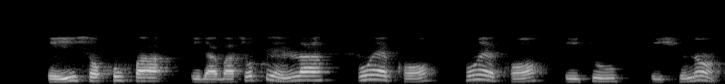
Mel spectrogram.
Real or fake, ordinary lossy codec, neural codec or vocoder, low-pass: fake; Opus, 24 kbps; codec, 16 kHz in and 24 kHz out, 1 kbps, XY-Tokenizer; 3.6 kHz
